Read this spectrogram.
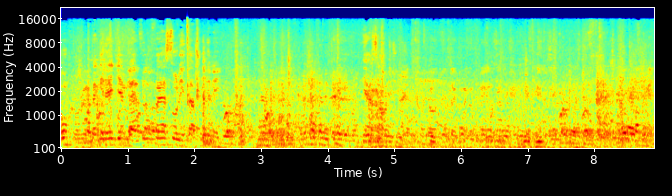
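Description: A crowd of men and women talk over one another, agitated and close by.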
